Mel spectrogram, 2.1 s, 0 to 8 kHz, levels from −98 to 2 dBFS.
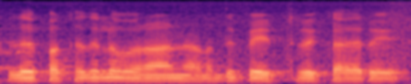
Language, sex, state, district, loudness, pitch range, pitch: Tamil, male, Tamil Nadu, Kanyakumari, -18 LUFS, 105-110 Hz, 110 Hz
